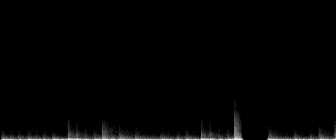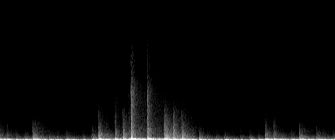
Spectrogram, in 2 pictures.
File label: Congas & Bass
